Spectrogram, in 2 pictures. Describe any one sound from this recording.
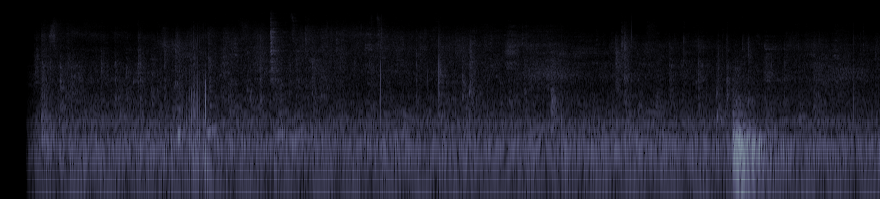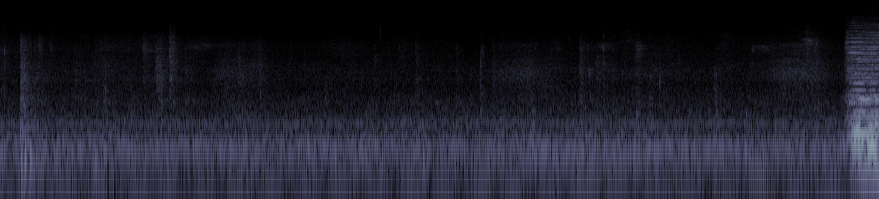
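A student orchestra plays a sustained, steady passage on string instruments in a large echoing room.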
